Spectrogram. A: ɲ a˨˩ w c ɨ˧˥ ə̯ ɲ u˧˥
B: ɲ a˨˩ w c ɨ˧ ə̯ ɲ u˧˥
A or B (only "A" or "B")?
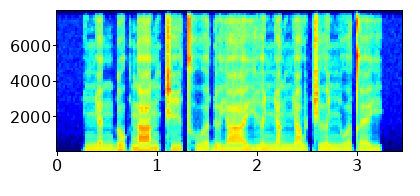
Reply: B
